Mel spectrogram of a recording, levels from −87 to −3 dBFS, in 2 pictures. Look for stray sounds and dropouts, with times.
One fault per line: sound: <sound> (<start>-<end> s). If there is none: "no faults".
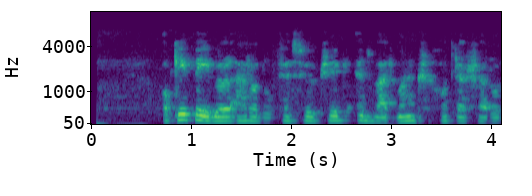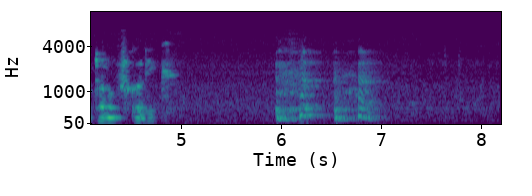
sound: cough (5.9-7.1 s)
